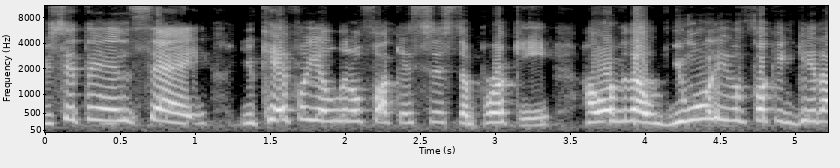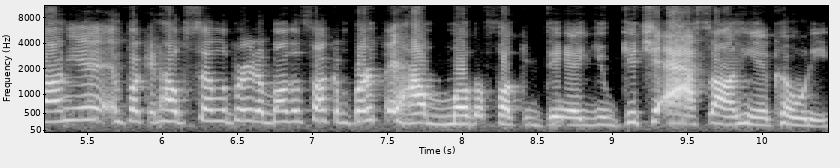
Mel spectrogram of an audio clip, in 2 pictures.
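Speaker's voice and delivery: full, scolding mom voice. Scolding someone who won't come on to celebrate a birthday, in a mom voice. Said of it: "Sean's being the mom voice".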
